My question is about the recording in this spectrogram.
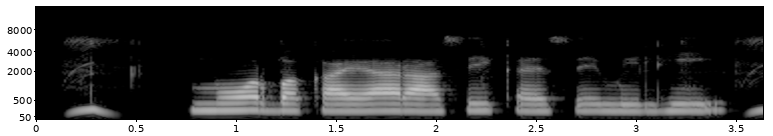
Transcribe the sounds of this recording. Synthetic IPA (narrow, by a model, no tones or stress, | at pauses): moːɾbəkaːjaɾaːsikɛːsemɪlɦiː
